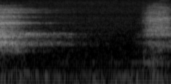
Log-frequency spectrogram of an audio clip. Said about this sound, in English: take a deep breath in, and take a deep breath out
